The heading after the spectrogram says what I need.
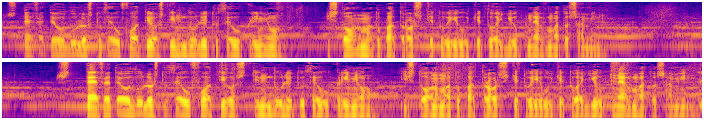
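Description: An actor voicing a village priest who chants the wedding rite in a very deep, flat, even voice. Music plays beneath him in this radio drama. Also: male voice, close to an everyday voice. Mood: solemn. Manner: ritual chanting. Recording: music playing underneath.

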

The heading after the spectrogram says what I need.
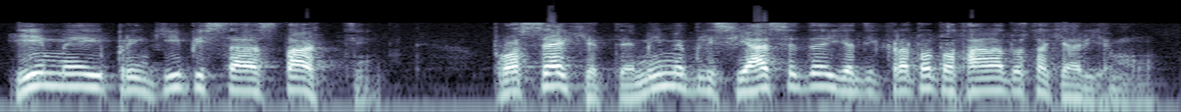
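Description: A woman's voice: extremely low pitch, big pitch swings, breathy edge, muffled recording, heavily acted. A man reading a novel aloud, voicing a young woman who poses as a menacing goddess in a sing-song way. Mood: commanding. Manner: sing-song, commanding, later hysterical. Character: young woman playing a death goddess, eerie.

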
